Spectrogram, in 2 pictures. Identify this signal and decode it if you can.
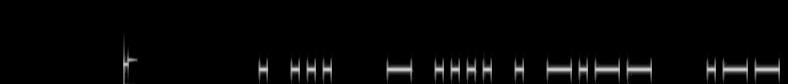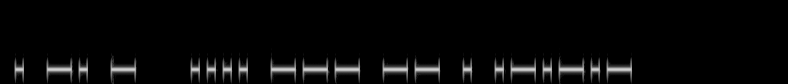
Morse code, heard as a keyed tone, about 15 wpm, 700 Hz. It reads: ES THEY WENT HOME.
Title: Sentences from Top 200 Words and Abbreviations 15wpm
